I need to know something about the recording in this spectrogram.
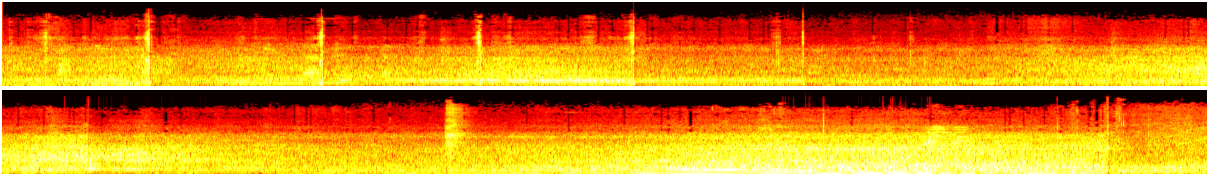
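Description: Sharp little clicks of a screwdriver and small screws while a netbook mainboard is unscrewed, several in the first eight seconds and one more past the middle. Under them is a background rumble of passing road traffic that swells twice, loudest near the end.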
